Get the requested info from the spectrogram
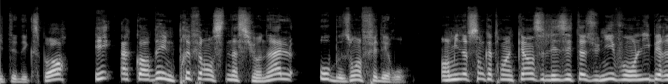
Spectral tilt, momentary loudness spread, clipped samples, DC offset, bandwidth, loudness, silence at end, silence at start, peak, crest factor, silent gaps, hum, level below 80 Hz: -4.5 dB/octave; 6 LU; under 0.1%; under 0.1%; 15.5 kHz; -18 LUFS; 0 s; 0 s; -2 dBFS; 16 dB; 0.69-0.89 s; none; -48 dBFS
